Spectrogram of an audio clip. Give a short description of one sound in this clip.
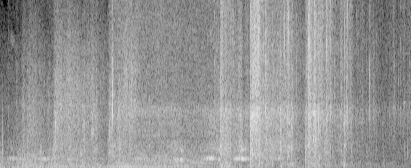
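A small cart's motor whirs as it drives over pavement.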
